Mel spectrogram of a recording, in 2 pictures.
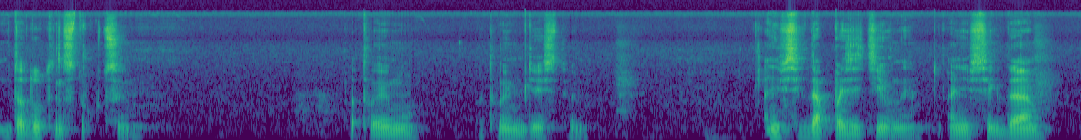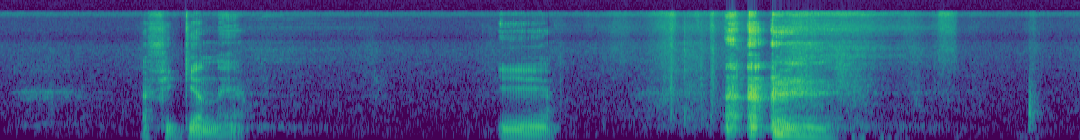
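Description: A man speaks calmly and close, in short phrases with pauses.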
